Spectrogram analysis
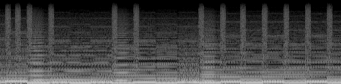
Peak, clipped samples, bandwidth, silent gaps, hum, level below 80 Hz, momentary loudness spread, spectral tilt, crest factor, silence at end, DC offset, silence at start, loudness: -10 dBFS; under 0.1%; 17.5 kHz; none; none; -24 dBFS; 2 LU; -6 dB/octave; 10 dB; 0 s; under 0.1%; 0 s; -21 LUFS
